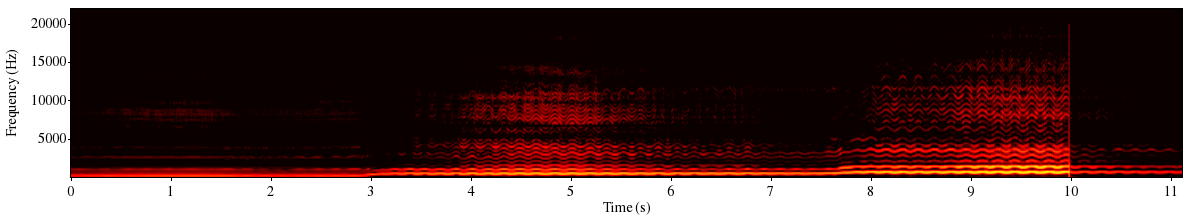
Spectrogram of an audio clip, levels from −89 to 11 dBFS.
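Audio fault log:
9.98–11.12 s, one channel inverted: the music drops by about 24 dB, leaving only a faint residue. The likely cause is one channel flipped in polarity, so shared content cancels in mono. The waveform shrinks abruptly, and the spectrogram darkens across the band.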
